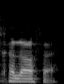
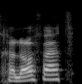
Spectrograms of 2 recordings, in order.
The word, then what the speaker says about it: Khilafah: Okay, so for some reason, in Persian, when you say these words, you pronounce the t sound at the end, but in Arabic, they just pronounce it like with eh. So English is Caliphate, Persian is Khilafat, Arabic is Khilafah. So without the t sound at the very end.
